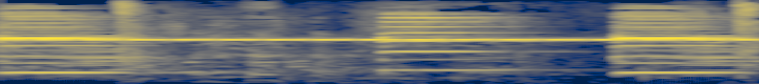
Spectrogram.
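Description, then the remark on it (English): A loud electronic alarm rings in repeated shrill bursts with short gaps between them, a steady piercing tone filling the space while faint voices murmur underneath. “You know, we have alarm.”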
